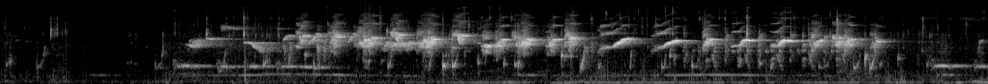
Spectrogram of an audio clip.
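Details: White-rumped shama settled into a new aviary after release, singing a loud, fast run of rich, repeated warbled notes, roughly three per second, rising and falling for about seven seconds after a short quiet start.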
